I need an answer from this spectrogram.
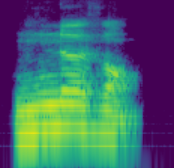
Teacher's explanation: La F se cambia en V, V, sonido de la V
